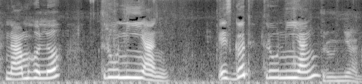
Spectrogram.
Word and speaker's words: Trunyan: Truniang? Truniang. Yes. Okay. It's a bit hard for me to pronounce.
